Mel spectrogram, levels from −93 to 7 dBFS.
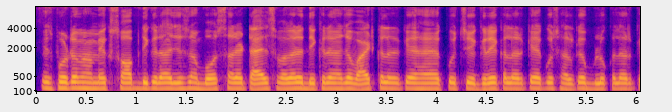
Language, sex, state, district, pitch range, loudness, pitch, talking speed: Hindi, male, Haryana, Jhajjar, 145-150 Hz, -17 LUFS, 150 Hz, 305 wpm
